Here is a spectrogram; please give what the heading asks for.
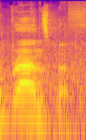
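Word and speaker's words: Brancepeth: Oh, Branspeth. So the first E is silent, you think. I see. Well, maybe you're right.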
